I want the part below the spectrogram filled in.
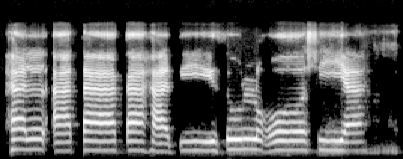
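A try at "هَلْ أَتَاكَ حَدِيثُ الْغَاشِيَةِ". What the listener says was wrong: Tapi yang ini hadisunya kurang tipis. H-nya kurang tipis.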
